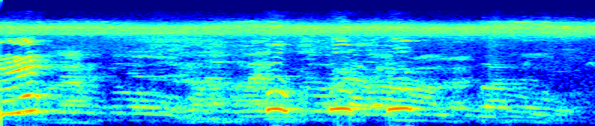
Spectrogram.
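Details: Siamang at Gunung Gerute in Aceh Barat, Aceh, giving a few short, hooting notes around mid pitch, each a brief rise and fall, three in quick succession near the middle, over faint background hiss.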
